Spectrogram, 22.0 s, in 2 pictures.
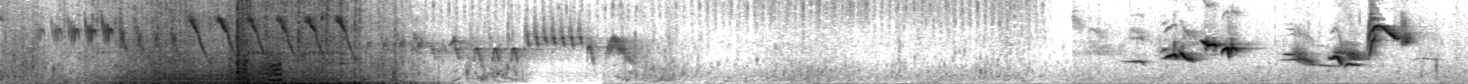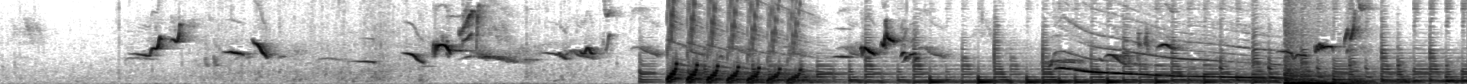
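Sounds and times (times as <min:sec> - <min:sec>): songbirds chirping: 0:00.0 - 0:04.9, 0:08.0 - 0:21.4
sliding whistled notes: 0:15.8 - 0:21.6.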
